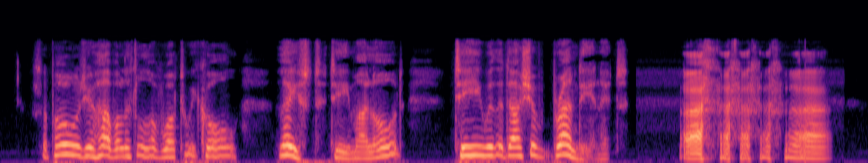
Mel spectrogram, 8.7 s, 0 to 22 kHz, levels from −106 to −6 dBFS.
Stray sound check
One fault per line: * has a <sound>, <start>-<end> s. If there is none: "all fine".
* has a laugh, 6.8-8.3 s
